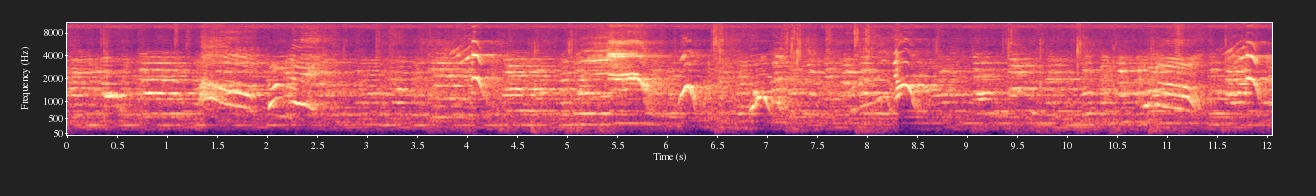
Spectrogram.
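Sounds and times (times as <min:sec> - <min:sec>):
can-can dance music: 0:00.0 - 0:12.0
shoes tapping on wooden stage: 0:03.0 - 0:12.0.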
